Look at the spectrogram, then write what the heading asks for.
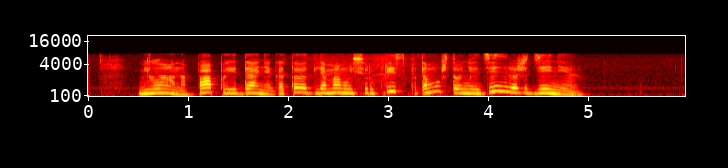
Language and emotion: Russian, positive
